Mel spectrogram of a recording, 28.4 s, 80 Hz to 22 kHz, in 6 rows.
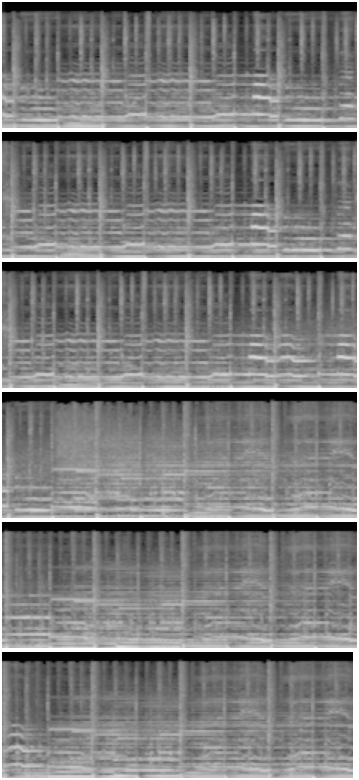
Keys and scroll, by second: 0.2 1, 1.0 ctrl+shift+e, 1.5 1, 2.7 F4, 3.3 F4, 4.1 F4, 5.5 F4, 6.6 1, 6.7 F4, 9.1 2, 9.6 ctrl+r, 9.9 ctrl+c, 11.8 Return, 11.8 0, 14.0 1, 15.1 ctrl+shift+e, 17.4 ctrl+shift+e, 18.7 2, 19.0 ctrl+r, 19.2 ctrl+c, 21.8 2, 22.2 F4, 23.2 F4, 25.6 2, 26.2 F4, 27.5 ctrl+r, 27.6 ctrl+c.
